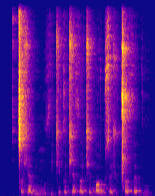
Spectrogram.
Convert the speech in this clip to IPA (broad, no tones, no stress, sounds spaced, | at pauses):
ǀ ʌ ʒ æ w u ŋ u θ i t͡ʃ ɛ ɡ ʌ d͡ʒ æ θ ʌ d͡ʒ ɜ ŋ ɒ ɾ u z ɜ ʒ u ǁ ʌ θ ɜ b u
